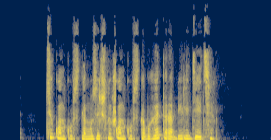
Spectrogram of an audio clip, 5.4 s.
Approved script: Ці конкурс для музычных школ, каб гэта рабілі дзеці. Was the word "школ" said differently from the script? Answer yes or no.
yes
